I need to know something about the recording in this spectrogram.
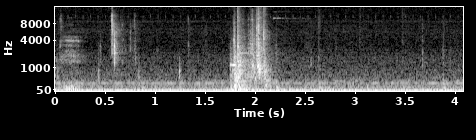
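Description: A wooden door opens.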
